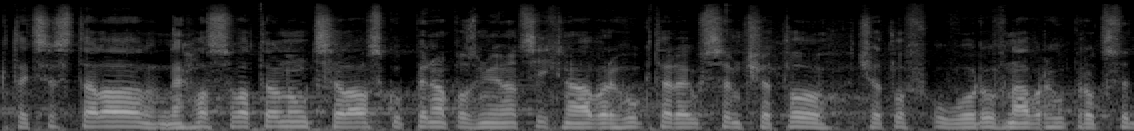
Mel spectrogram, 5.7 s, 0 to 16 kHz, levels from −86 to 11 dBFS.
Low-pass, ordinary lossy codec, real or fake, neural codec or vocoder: 14.4 kHz; AAC, 64 kbps; fake; vocoder, 44.1 kHz, 128 mel bands every 256 samples, BigVGAN v2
